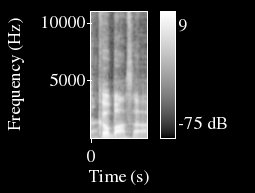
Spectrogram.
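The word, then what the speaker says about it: kielbasa: It's not Kabasi. It's Kasa. It's Kobasa. Kobasa.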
